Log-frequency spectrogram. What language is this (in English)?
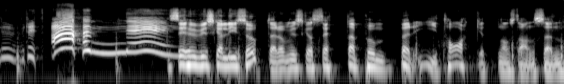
Swedish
